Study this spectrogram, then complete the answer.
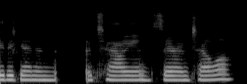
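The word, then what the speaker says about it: Cenerentola: Sarantella? Sarantella.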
